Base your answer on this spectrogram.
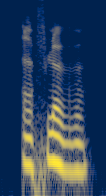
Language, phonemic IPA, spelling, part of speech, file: French, /flœv/, fleuve, noun, Fr-fleuve.ogg
- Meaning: 1. a river that flows into an ocean or sea (a river that flows into another river or body of water is called a rivière) 2. a continuous and unstoppable stream of people, things, or words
